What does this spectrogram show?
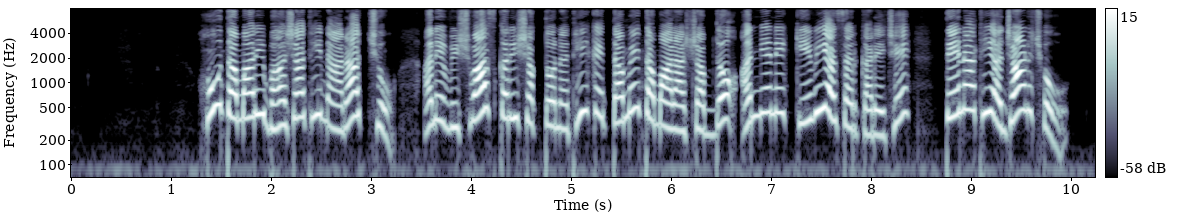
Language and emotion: Gujarati, angry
